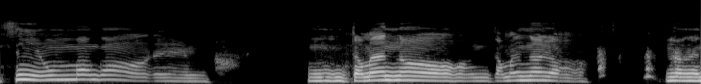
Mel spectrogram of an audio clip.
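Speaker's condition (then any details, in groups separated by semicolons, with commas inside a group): ALS; non-bulbar form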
